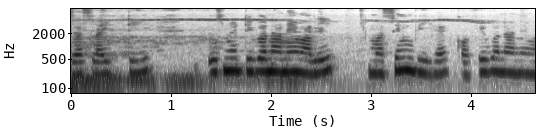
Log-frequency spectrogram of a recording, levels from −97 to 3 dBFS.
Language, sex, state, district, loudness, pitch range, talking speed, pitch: Hindi, female, Chhattisgarh, Raipur, -14 LUFS, 210-250 Hz, 155 wpm, 230 Hz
